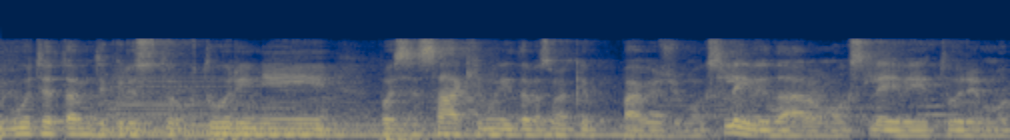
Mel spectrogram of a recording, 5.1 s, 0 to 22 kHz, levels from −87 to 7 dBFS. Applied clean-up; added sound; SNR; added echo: none; Electric guitar / Strum; 8 dB; reverberation time 0.6 s.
